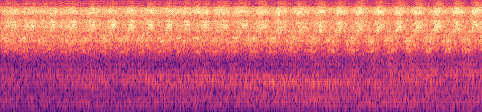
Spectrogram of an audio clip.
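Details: Summer cicada chorus, a steady high-pitched electric whirr with rapid regular pulsing, holding at even loudness throughout without pause; nothing else stands out.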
